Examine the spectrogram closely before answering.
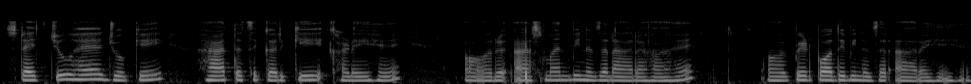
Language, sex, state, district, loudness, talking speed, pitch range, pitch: Hindi, female, Bihar, Gaya, -37 LUFS, 140 wpm, 180-200 Hz, 195 Hz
